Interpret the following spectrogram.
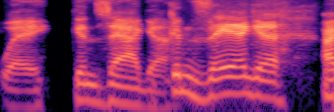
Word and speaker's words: Gonzaga: At Gonzaga, Kevin Sampson at Gonzaga. Thank you for getting what I was saying. Yeah, Kelvin Sampson, who loves to pronounce it the right way, Gonzaga.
